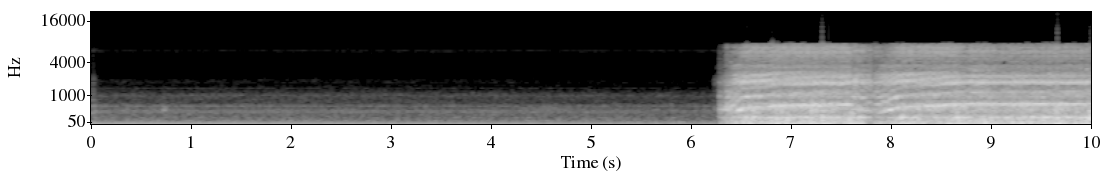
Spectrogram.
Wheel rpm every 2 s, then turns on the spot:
0, 0, 0, 80, 140.
none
